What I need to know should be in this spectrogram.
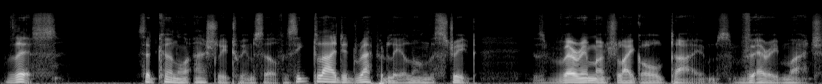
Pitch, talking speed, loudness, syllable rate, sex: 85 Hz, 145 wpm, -22 LUFS, 4.8 syllables/s, male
